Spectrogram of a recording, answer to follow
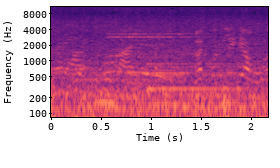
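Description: Voices talking close by over a steady low rumble of road traffic.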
